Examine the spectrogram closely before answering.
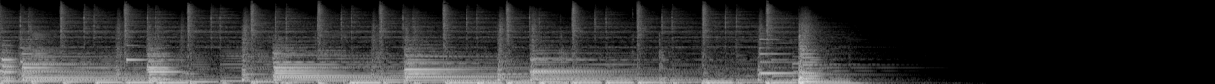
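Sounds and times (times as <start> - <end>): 
minor jazz groove backing with wind instruments: 0.0 - 8.9.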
